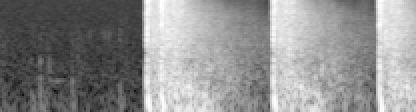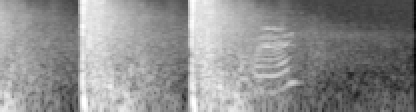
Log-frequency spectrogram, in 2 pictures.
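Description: A rifle fires several loud shots in quick succession.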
